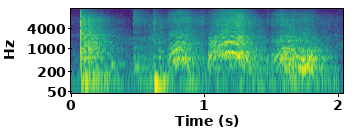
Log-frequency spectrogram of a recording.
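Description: Zip of a fabric carry bag being pulled closed, a rasping run that starts sharply and carries on with the rustle of the bag's cloth.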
